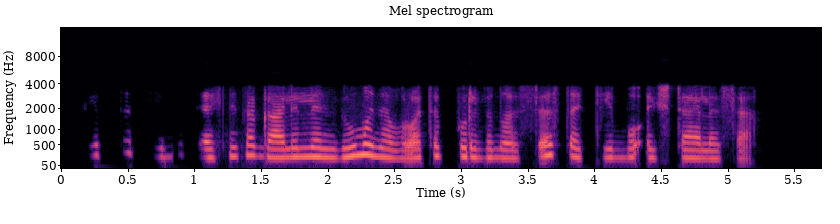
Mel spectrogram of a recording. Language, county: Lithuanian, Kaunas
